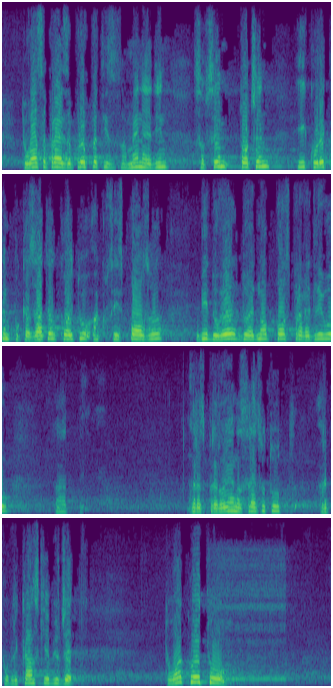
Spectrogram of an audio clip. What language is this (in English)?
Bulgarian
